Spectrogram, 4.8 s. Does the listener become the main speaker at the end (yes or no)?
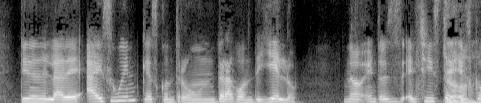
no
